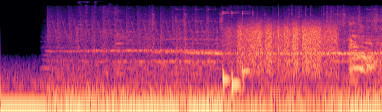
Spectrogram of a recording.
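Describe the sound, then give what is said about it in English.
Dense, continuous barrage of gunfire from Kogan warships swarming and shooting inside a sphere, a steady loud roar of overlapping shots with no distinct single bursts, threaded by a thin electronic whine and a few brief chirping tones. “This sphere is infested with Kogan warships. Oh no. There are thousands of them! Just shooting up the place!”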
